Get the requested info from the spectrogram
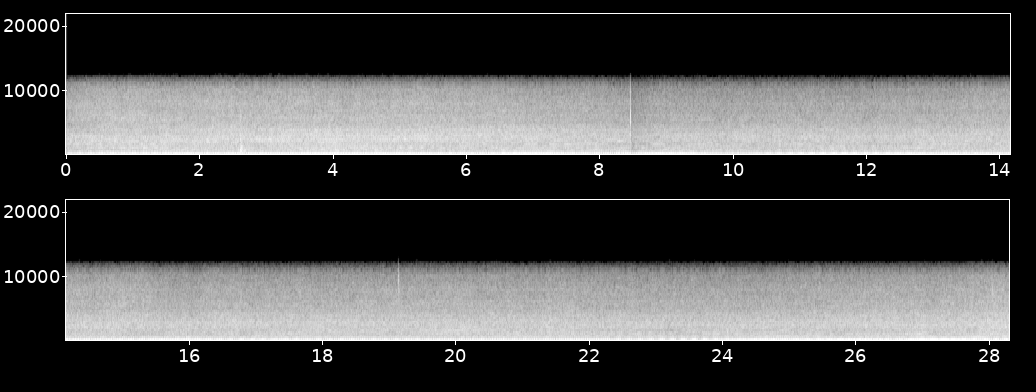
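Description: Portable generator engine running with a steady drone.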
